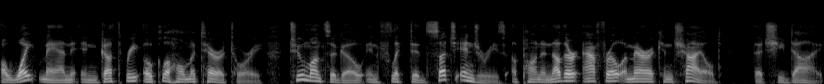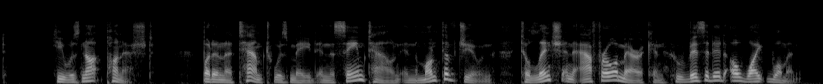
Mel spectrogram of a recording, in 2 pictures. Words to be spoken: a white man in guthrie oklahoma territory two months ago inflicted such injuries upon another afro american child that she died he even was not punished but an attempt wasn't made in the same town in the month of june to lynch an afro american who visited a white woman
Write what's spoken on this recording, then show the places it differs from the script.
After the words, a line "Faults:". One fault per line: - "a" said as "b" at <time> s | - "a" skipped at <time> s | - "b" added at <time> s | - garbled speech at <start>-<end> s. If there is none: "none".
a white man in guthrie oklahoma territory two months ago inflicted such injuries upon another afro american child that she died he was not punished but an attempt was made in the same town in the month of june to lynch an afro american who visited a white woman
Faults:
- "even" skipped at 8.9 s
- "wasn't" said as "was" at 11.0 s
